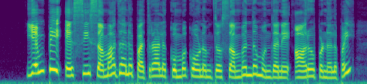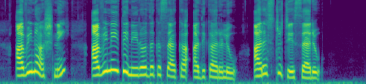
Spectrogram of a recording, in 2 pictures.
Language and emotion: Telugu, neutral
